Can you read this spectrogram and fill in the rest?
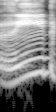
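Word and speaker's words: read: तो books are और रीड की थर्ड फॉर्म प्रोनाउंस हम इसको रेड करते हैं।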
